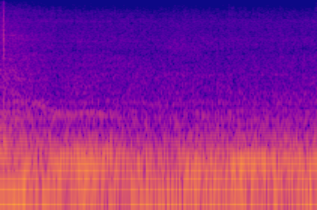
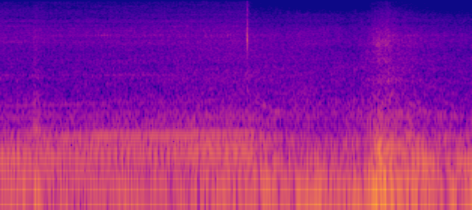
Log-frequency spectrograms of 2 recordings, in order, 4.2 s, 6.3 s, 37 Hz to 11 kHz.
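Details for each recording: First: 1952 Jaguar XK120 after slow-running mixture screws were backed out a turn or two; low, fairly even idle rumble with slight waver, settling into a steady tickover. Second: 1952 Jaguar XK120 three-carburetor engine on choke while slow-running mixture screws are turned; low wavering, sagging idle barely holding on; rough idle from unevenly mixing carburetors, some lean, some rich.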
